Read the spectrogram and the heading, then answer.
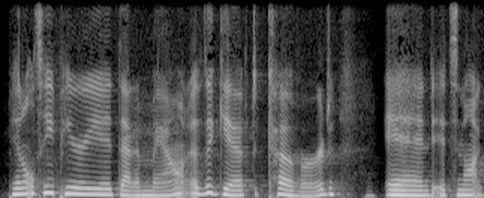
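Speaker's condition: No condition

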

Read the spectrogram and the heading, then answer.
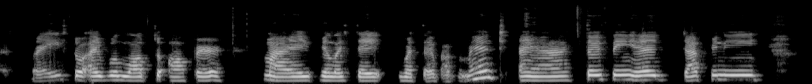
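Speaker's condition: Deafness, hard of hearing

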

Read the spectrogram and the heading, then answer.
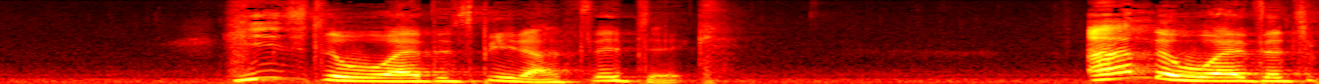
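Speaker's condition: Cerebral palsy; gets tired

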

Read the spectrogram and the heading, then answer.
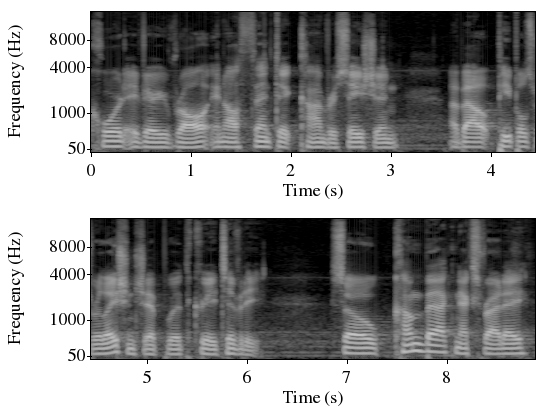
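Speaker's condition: No condition

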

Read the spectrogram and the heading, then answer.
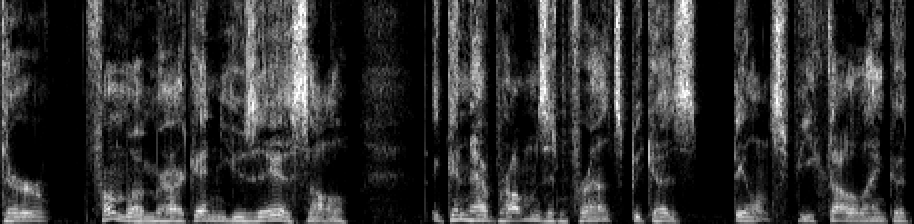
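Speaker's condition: Spinocerebellar ataxia; speech impediment

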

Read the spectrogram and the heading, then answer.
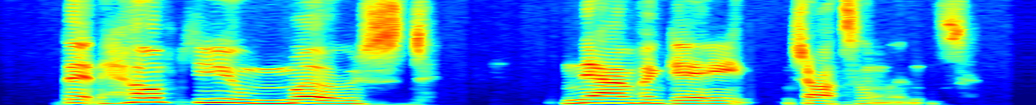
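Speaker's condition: ALS; still able to swallow and eat without choking

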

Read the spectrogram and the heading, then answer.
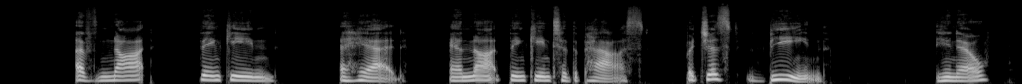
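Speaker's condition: No condition

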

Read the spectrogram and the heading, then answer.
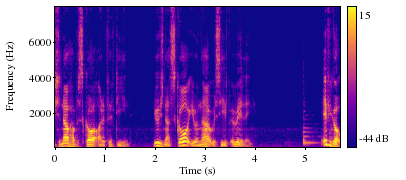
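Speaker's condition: No condition

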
